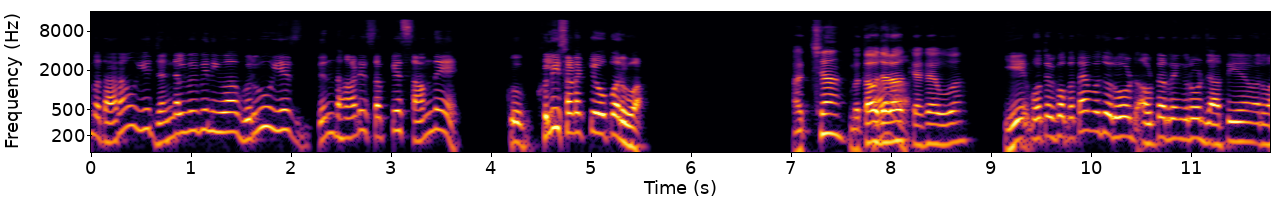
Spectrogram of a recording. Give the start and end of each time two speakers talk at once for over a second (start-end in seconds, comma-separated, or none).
none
